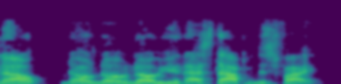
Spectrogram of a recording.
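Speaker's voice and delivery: put-on dead-serious, firm tone. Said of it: "and I was very serious".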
